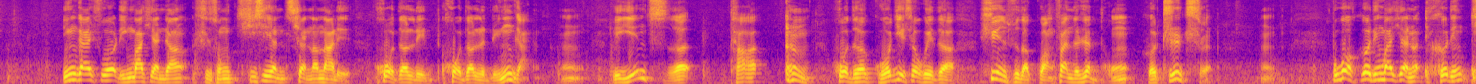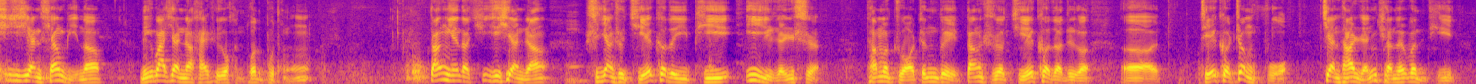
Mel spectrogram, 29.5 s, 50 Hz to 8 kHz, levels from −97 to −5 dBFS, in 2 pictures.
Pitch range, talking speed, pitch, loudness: 125-175 Hz, 245 characters per minute, 145 Hz, -13 LUFS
